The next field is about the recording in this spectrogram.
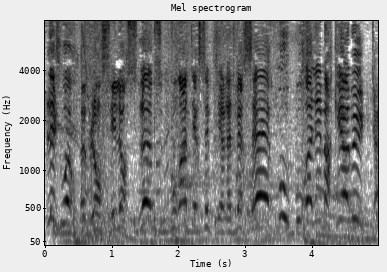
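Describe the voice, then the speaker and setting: A man's voice: very high-pitched, lively intonation, moderate pace, a crowd in the background. A man voicing a jovial, wisecracking sports co-commentator in a French cartoon dub, with a jokey, punchy manner. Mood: explanatory. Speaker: color commentator. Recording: music behind the voice.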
